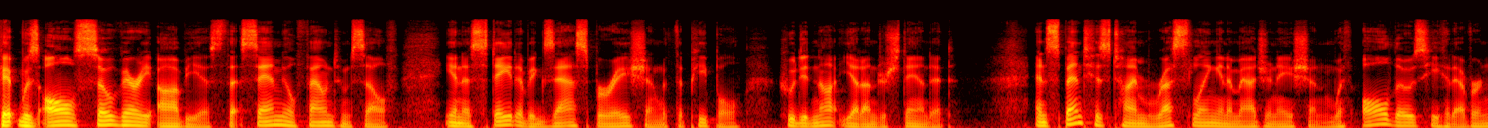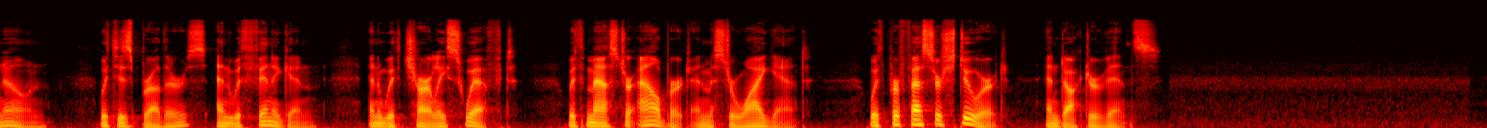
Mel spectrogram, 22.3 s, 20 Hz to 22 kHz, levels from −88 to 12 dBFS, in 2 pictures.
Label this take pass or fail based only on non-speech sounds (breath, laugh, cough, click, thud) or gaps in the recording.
pass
